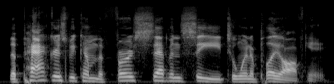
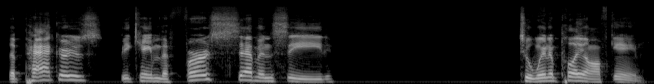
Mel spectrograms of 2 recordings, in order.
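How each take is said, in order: First: It is said at normal speed. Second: It is said slowly.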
